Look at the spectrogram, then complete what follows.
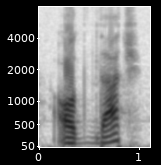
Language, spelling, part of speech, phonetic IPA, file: Polish, oddać, verb, [ˈɔdːat͡ɕ], Pl-oddać.ogg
